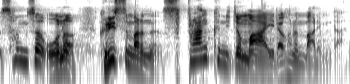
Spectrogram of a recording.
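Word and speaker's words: σπλαγχνίζομαι: 이 말의 그 그리스 말은, 이 말의 원래 그 성서 원어 그리스 말은 스프랑크니조마이라고 하는 말입니다.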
